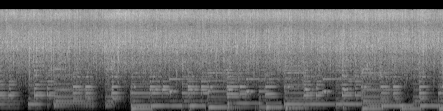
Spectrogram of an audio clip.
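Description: Frying sizzle sound effect laid over a toy egg in a plastic pan: a steady hiss of an egg frying in oil that starts and stops abruptly, with light background music.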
